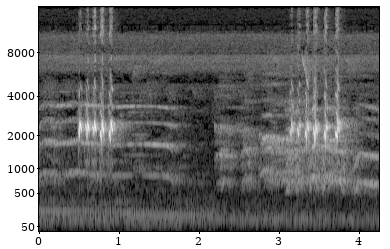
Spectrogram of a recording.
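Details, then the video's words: Yellow-vented bulbul singing in a lively, chatty gacor style, recorded for use as a lure and as a master recording for training birds: two quick bubbly bursts of rapid, rolling notes, with faint steady tones from other birds and a low hum beneath. "Suara burung trucukan, pancingan burung trucukan suara gacor"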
